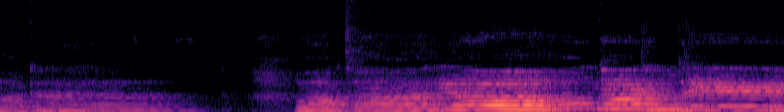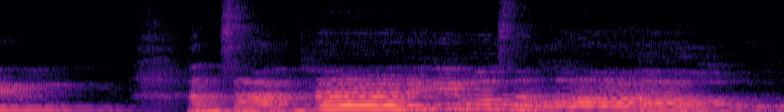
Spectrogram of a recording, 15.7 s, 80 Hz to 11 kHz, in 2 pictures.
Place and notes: Melrose, Scottish Borders, UK - River Song - Kirsty Law, Clerk Saunders
Scots singer Kirsty Law singing the Border Ballad 'Clerk Saunders' inside the Summerhouse, Old Melrose, in the Scottish Borders. Recorded in September 2013, this well known Border Ballad is taken back into the heart of the environment from which it was produced, sung and eventually written. The Summerhouse at Old Melrose lies directly opposite Scott's View. The piece explores the song in the context of the resonance of the architecture of the historic building.
September 2013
